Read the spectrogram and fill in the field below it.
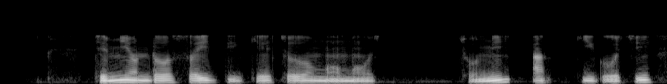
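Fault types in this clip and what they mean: iLBC codec: narrowband VoIP coding cuts everything above 4 kHz, so the speech sounds plainly rough and a bit synthetic, coded in 20 ms frames.
Lost iLBC frames: at 4.83 s there's a short gap, which fits one lost 20 ms frame, filled by a quick buzzy held-vowel sound before the speech snaps back.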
